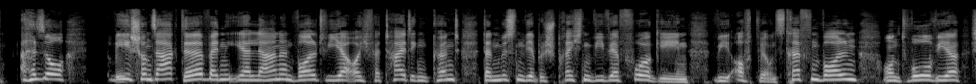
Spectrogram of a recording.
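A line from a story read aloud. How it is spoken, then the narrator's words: Very high-pitched voice. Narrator (German): sagte Hermine wieder mit sehr hoher Stimme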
